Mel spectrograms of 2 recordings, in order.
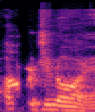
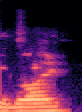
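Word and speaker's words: Auberjonois: um, Auberginois, I think, is how it's pronounced. Abiginoy.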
